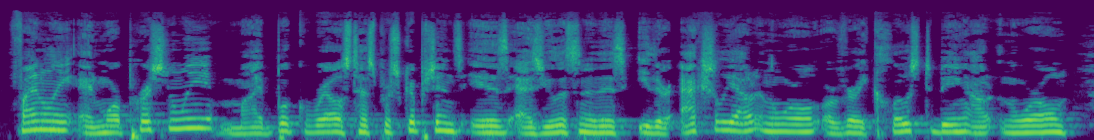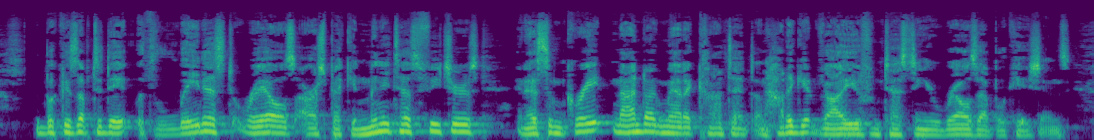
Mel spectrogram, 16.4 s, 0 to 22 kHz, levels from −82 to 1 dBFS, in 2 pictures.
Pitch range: 125-170 Hz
